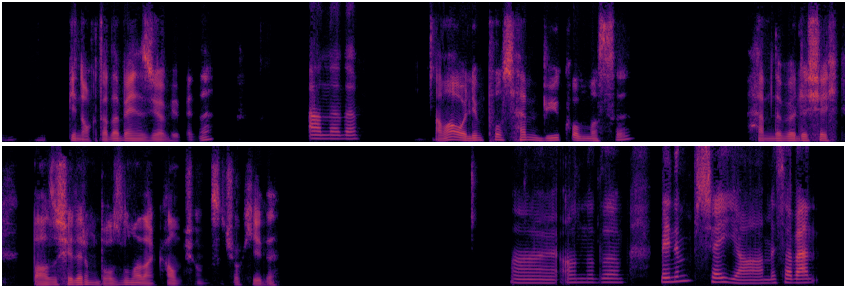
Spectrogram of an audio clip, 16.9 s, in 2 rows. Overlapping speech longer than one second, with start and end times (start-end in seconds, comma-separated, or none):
none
